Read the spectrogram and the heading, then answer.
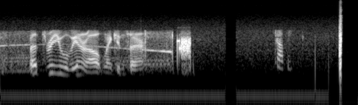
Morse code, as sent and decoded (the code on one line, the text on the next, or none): none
